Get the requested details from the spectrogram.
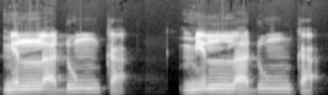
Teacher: ada nun mati kemudian diikuti oleh lam maka nunnya diidgamkan kepada lam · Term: idgham bila ghunah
